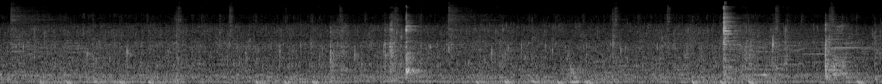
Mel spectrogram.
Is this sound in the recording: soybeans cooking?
yes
